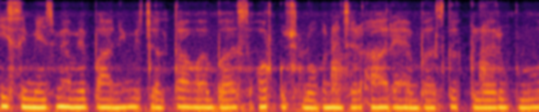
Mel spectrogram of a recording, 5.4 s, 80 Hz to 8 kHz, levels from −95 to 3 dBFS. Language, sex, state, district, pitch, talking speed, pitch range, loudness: Hindi, female, Chhattisgarh, Jashpur, 210 Hz, 220 wpm, 205-215 Hz, -13 LUFS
